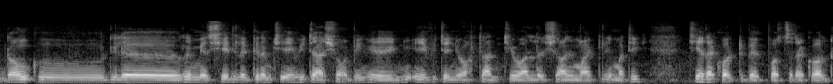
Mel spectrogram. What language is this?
Wolof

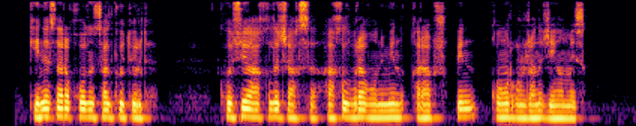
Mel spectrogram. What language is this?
Kazakh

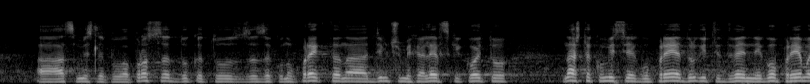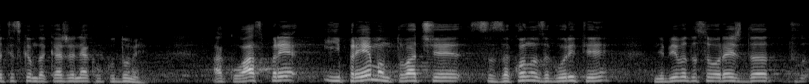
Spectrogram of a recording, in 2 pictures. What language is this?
Bulgarian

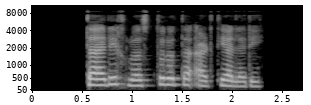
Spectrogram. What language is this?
Pashto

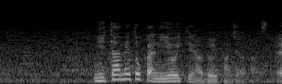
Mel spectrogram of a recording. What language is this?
Japanese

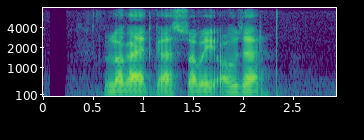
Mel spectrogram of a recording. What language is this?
Nepali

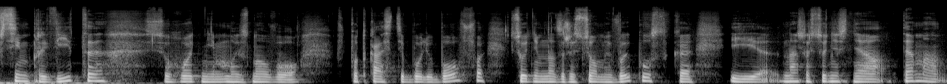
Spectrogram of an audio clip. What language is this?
Ukrainian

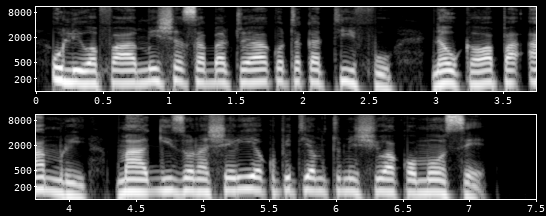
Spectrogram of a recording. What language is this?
Swahili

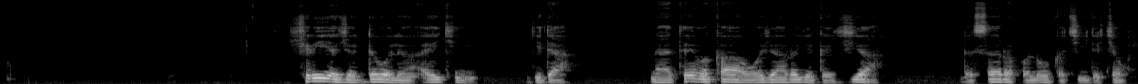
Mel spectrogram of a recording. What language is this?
Hausa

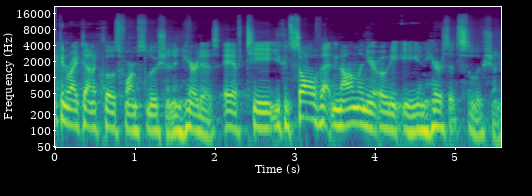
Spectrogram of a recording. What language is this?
English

